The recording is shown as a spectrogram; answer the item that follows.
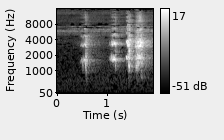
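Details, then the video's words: A parrot in its natural habitat gives four harsh, raspy squawks over two seconds, the last two close together, against quiet background hiss. "El canto de un loro"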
